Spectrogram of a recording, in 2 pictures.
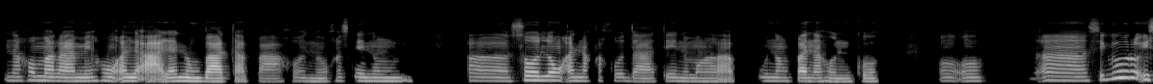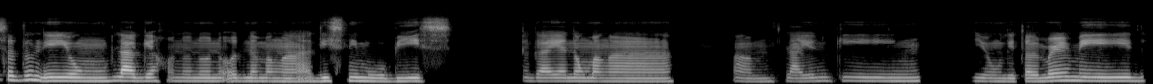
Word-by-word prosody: Naku 180 +2 -4
marami 165 -3 +3
akong 175 -3 0
alaala 165 -1 +5
nong 160 -2 +4
bata 145 -1 +4
pa 140 0 -3
ako 155 - -10
'no 145 -1 -5
kasi 165 +2 -4
nong, 155 +2 -2 0.6
ah, 165 -2 -2
solong 190 +3 +4
anak 165 0 -1
ako 165 -1 -9
dati 140 +1 -4
nong 155 -1 -5
mga 145 -1 -3 0.5
unang 160 -1 -4
panahon 145 -2 0
ko. 140 0 -4 0.6
Oo, 165 0 -7 0.5
ah, 180 -2 0
siguro 285 - +2
isa 210 -2 +1
don, 200 +2 +1
eh, 170 +1 +5
yung 160 -1 +2
lagi 165 -1 +4
ako - - -12
nanonood 155 -1 -2
ng 150 0 -1
mga 145 -1 -1 0.3
Disney 160 +3 +1
movies 150 -1 0 0.7
kagaya 155 -1 -1
nung 155 0 -1
mga, 145 -1 -1 1.2
um, 140 -1 -8
Lion 155 +2 -5
King, 160 -1 -5 0.5
yung 150 -2 -6
Little 145 +1 -2
Mermaid, 165 -1 +2
160 Hz, 115 wpm, -24 LUFS, 150-165 Hz, 1.2 s, alaala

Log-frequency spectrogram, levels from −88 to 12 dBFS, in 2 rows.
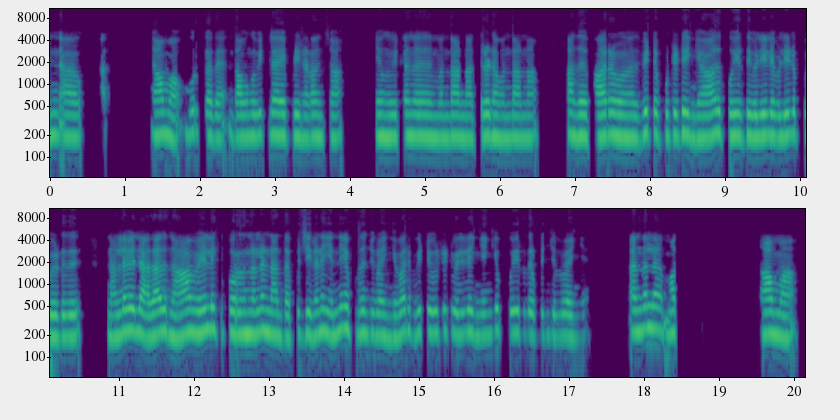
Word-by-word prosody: என்ன 200 0 -1
அ - - +1 1.2
ஆமாம். 200 -4 0
ஊர் 215 - -3
கத 190 -2 0 0.2
"இந்த 190 - -7
அவங்க 190 +1 0
வீட்ல 200 +1 -3
இப்டி 190 0 -2
நடந்துச்சாம், 185 0 -3 0.5
எங்க 195 0 +3
வீட்லருந்து 195 +1 0 0.3
வந்தானா 185 0 0
திருடன் 195 -1 +2
வந்தானா 185 0 -2 0.5
அத 195 -1 +3 0.2
பார்வன் 190 -1 +2
வீட்ட 210 -1 +2
பூட்டிட்டு 200 +1 +1
எங்கேயாவது 185 +3 +1
போயிருது 195 0 +2
வெளில 195 +1 +3
வெளில 200 +2 +1
போயிடுது." 190 0 +2 0.5
நல்ல 190 +3 +1
வேலை 225 -2 +4
அதாவது 205 +3 +4
நான் 210 +4 +3
வேலைக்கு 230 0 +2
போறதுனால 210 +1 +3
நான் 200 -1 -1
தப்பிச்சு 195 +3 -2
இல்லைன்னா, 205 +3 +1
என்னையும் 240 +4 +1
அப்டி 210 -1 -6
தான் 210 -1 -2
சொல்லுவாங்கே 200 -2 -1
இங்கே 185 +1 -2
பாரு 220 +1 0
வீட்ட 220 0 -3
விட்டுட்டு 220 0 -4
வெளில 210 +2 0
எங்கே 195 0 -4
எங்கேயோ 230 +3 -4
போயிருது 210 -1 0
அப்டின்னு 200 +1 -9
சொல்லுவாங்க 190 -1 -4 0.7
அதனால 245 +3 +2 0.2
ம - - 0 1.3
ஆமா. 195 -3 +2
195 Hz, 150 wpm, -23 LUFS, 190-210 Hz, 1.3 s, வேலை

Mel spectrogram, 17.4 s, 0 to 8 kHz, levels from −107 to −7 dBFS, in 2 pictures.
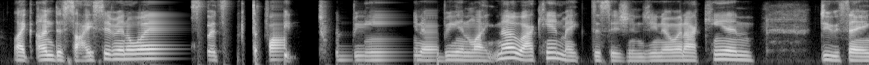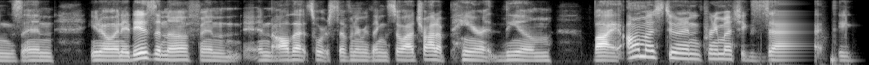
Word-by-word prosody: like, 155 -1 +1
indecisive, 160 +2 +1
in 185 0 0
a 190 - -1
way, 200 +1 0 0.2
so - - -3
it's 155 - -2 0.2
the - - -1
fight 165 +6 -3 0.2
toward 150 0 -13
being, 150 0 -10 0.2
you 160 - -11
know 145 0 -5
being 155 +1 -6
like, 145 -2 -4
"No, 220 +3 +1
I 155 - +2
can 225 +5 -4
make 150 -5 -7
decisions, 135 -2 -5
you 140 +1 -8
know, 145 +1 -4
and 150 0 -1
I 145 - 0
can 170 -4 -4 0.7
do 160 -3 -2
things 140 -3 0
and 145 -2 -4 0.3
you 155 - -2
know, 150 -1 +3
and 150 - +3
it 150 +4 +4
is 215 0 +10
enough," 160 -3 +1
and 145 -3 -6
and 150 0 -7
all 155 +1 +3
that 160 -1 +1
sort 160 - -3
of - - -2
stuff 150 - -4
and 155 - -7
everything, 145 0 -6
so 155 +2 +1
I 150 0 +5
try 170 +2 +3
to 160 - +3
parent 150 -2 -4
them 145 -2 -4 0.4
by 150 -1 +9
almost 270 -4 +3
doing 200 -4 +1
pretty 195 +1 0
much 185 -1 +1
exactly 150 +1 -3
150 Hz, 190 wpm, -23 LUFS, 145-165 Hz, 0.7 s, is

